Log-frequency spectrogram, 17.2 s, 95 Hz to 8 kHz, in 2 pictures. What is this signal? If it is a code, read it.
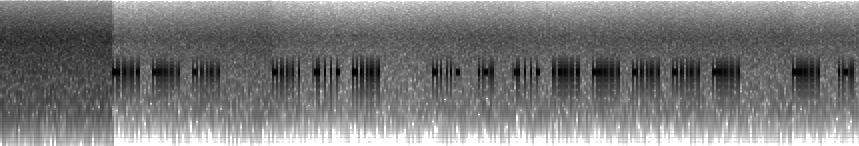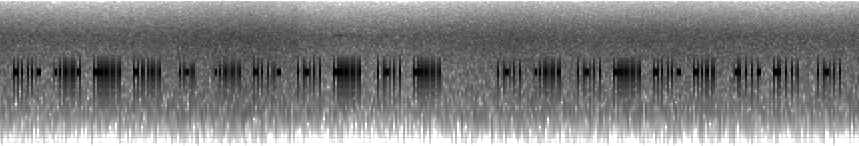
Hellschreiber (Feld-Hell, 122.5 baud), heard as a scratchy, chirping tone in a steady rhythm, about 900 Hz. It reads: DER FUR NIUSERRE EINGERICHTETE TOTENKULT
